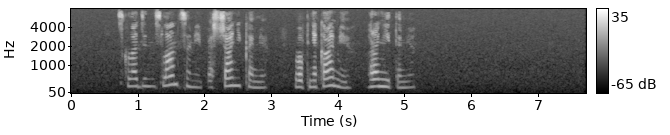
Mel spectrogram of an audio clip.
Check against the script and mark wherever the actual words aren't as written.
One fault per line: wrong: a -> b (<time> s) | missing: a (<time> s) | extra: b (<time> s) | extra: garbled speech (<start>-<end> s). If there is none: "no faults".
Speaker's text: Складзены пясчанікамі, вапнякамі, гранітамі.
extra: сланцамі (1.3 s)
